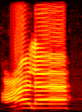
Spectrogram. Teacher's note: علی میں لام کے اوپر کھڑی زبر ہے، کھڑی زبر کو ایک الف کی مقدار کھینچ کر پڑھتے ہیں تو کھینچیں گے علی۔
